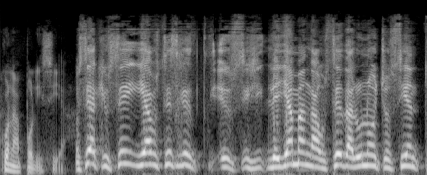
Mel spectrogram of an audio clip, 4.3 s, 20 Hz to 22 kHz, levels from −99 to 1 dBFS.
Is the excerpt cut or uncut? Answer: uncut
